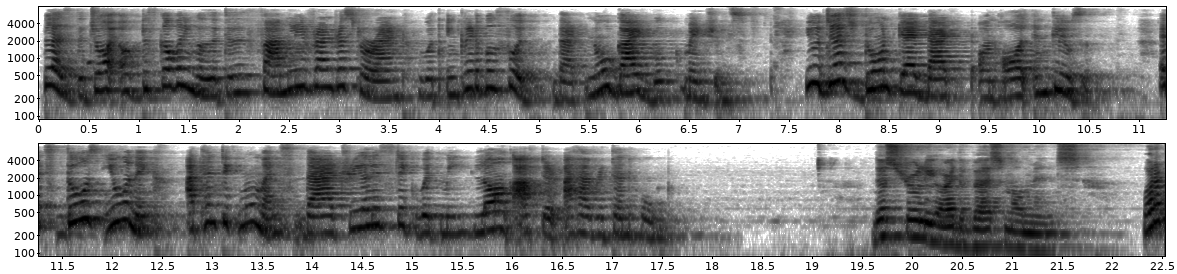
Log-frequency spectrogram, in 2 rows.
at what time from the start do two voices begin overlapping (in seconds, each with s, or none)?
none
